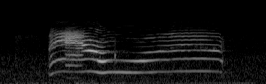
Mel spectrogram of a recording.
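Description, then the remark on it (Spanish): A single drawn-out meow from the cat Panchito Cabrera, clear, rising at the start and then holding a steady whining tone for nearly two seconds before stopping abruptly, with no other sounds around it. “¡Salude, gatito!”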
